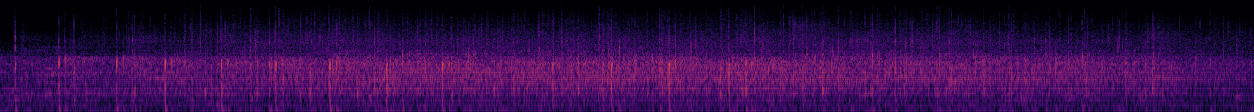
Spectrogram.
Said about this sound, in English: That's worth a better clap than that.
